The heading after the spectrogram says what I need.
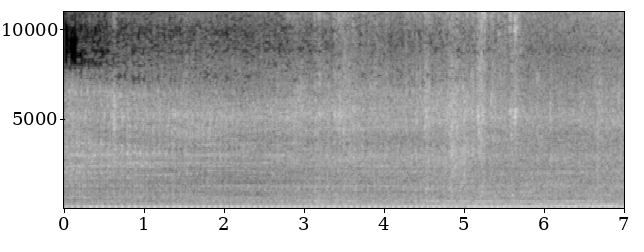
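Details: KTM RC 200 motorcycle idling: steady thump under a light metallic clatter from a slack timing chain, cured by replacing the chain tensioner.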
